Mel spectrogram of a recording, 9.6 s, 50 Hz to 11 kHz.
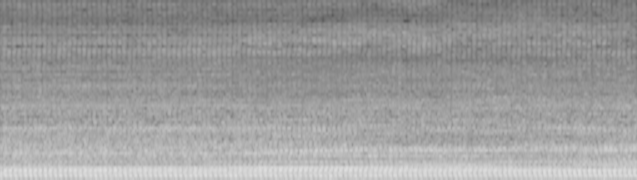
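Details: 25 hp single-phase air compressor, loaded with a valve open bleeding the 120-gallon tank from 150 toward 100 psi: even, rapid thumping about 200 beats a minute, no knock or miss; normal loaded running.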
